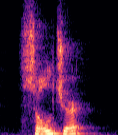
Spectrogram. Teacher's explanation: la D suena casi como una J así suave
